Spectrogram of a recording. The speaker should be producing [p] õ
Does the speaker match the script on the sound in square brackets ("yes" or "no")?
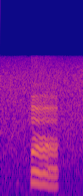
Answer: yes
